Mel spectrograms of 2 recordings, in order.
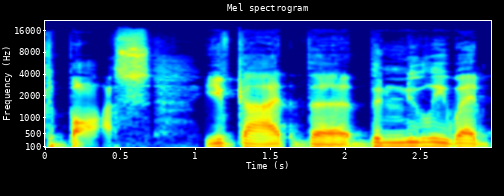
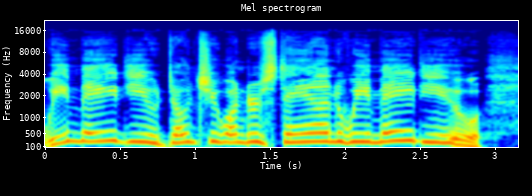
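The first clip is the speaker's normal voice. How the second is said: mock high-pitched, insistent, repeated shrieking scream. Retelling a woman who goes outside and keeps repeating herself; retelling someone screaming. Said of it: "just starts screaming".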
